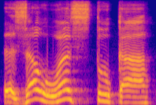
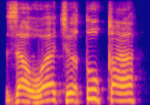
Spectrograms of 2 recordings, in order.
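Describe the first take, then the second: First: It starts with z and has z inside. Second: It starts with z and has j inside. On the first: The speaker calls it wrong. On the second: The speaker calls it right.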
